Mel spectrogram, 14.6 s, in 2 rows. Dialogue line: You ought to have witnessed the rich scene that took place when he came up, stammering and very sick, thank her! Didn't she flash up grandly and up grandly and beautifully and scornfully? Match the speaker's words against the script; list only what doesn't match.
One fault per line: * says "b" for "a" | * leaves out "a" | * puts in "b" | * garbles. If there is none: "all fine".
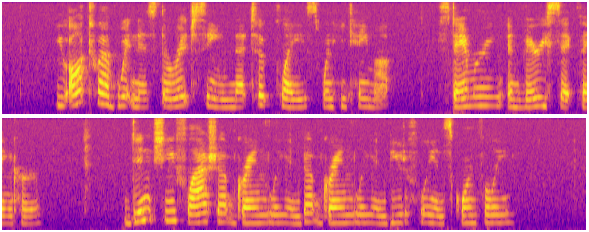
all fine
